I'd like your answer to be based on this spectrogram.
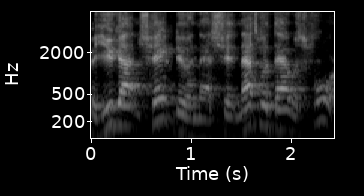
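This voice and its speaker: This man speaks at a fairly high pitch. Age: 60s. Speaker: martial arts instructor. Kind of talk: casual chat. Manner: animated.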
